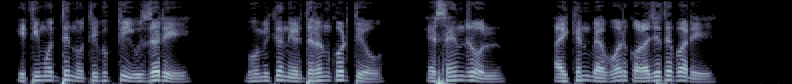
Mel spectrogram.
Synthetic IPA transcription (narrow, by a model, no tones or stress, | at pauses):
it̪imod̪ʱːenot̪ibʱuk̚t̪ijuzaɾe | bʱumikaniɾd̪ʱaɾonkoɾt̪eo | esajnɾol | ajkanbɛboɦaɾkɔɾad͡ʑet̪epaɾe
